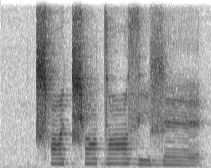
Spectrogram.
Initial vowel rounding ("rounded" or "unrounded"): unrounded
